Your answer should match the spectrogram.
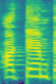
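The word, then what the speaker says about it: attempt: तो यहाँ जो P और T एक पास आया है तो इसलिए P को हमने क्या कर दिया है, साइलेंट कर दिया। तो ये क्या है, हमारा सिर्फ क्या है, अटेम्प्ट है।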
